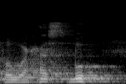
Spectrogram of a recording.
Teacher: ہا پہ سانس جاری رکھیں گے پڑھتے ہوئے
